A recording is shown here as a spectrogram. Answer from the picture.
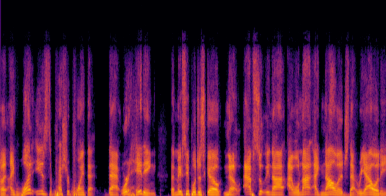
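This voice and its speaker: A man with a normal speaking voice and fairly high pitch talks at a moderate pace with lively intonation, in a dry, close sound with no echo. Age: 30s. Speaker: podcast host. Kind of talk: interview.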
